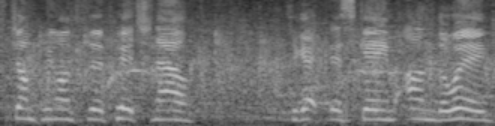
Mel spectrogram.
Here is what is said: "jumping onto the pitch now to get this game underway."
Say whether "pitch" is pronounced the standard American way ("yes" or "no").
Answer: yes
